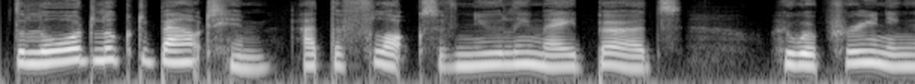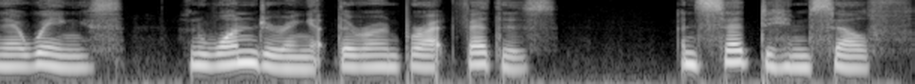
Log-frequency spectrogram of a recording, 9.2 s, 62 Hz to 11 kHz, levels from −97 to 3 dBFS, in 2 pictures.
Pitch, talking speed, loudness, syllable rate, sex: 205 Hz, 185 wpm, -20 LUFS, 4.9 syllables/s, female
